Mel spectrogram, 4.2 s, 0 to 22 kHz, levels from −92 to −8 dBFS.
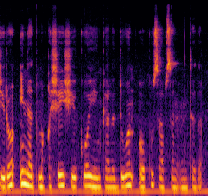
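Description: No technical faults found in this speech recording; nothing to flag.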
